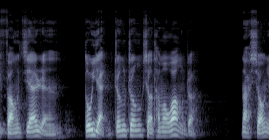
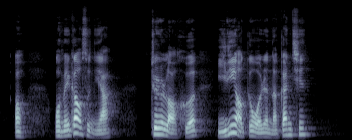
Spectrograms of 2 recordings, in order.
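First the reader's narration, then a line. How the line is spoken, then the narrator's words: Laughing. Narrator (Chinese): 笑道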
